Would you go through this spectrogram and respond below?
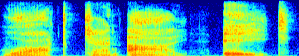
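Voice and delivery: very low, very slow rumbling growl; growling lion. A narrator's reading. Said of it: "growled the lion".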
